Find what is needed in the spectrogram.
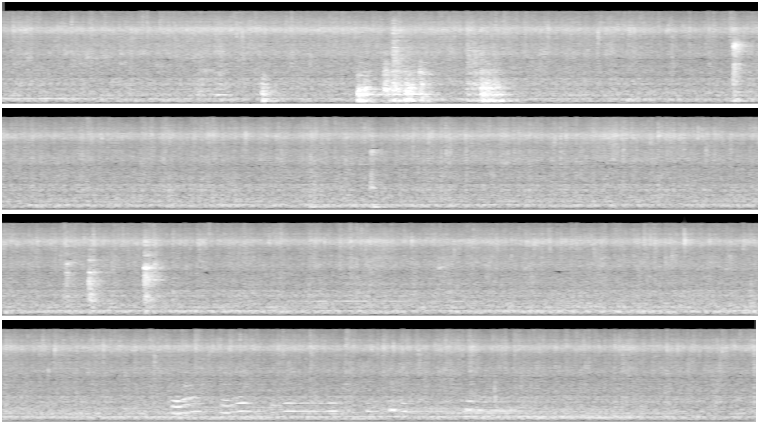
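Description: Food frying in a nonstick frying pan, sizzling steadily. Dishes and utensils clatter in a burst about four seconds in, with single sharp clinks later.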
